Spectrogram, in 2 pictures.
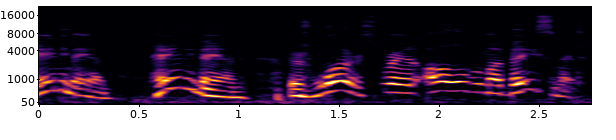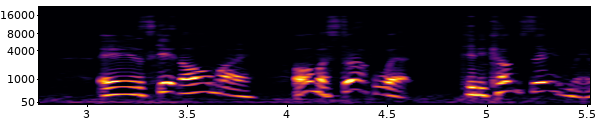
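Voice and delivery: put-on very high, trembling, hysterical, quivering panic. Retelling an early call from a man in hysterics, imitating a quivering, panicked voice. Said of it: "His voice was quivering".

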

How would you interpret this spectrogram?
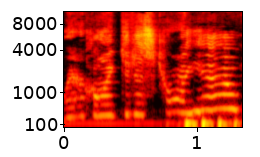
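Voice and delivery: shrill, sped-up, excited robotic scream. Explaining how Daleks normally sound, the speaker acts out an example: screaming Dalek voice. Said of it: "they can scream and they speed up their talking when they're very excited".

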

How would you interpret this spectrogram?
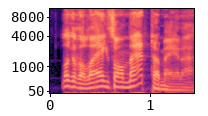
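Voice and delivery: transatlantic accent with wide pitch range.

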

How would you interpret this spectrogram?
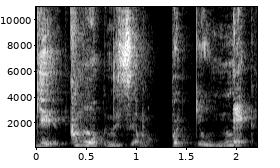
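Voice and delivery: mock savage, vicious, menacing voice. Retelling how a cellmate threatened others: imitating a vicious threat.

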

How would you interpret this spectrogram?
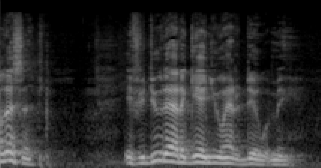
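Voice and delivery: voice dropped as low as possible. Acting out a warning to a young grandchild, as deep as possible. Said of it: "With the most bass I can have in my voice".

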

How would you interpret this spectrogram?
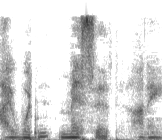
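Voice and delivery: very quiet, soft, hushed whisper. She replies into his ear, whispered. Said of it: "she whispered into his ear".

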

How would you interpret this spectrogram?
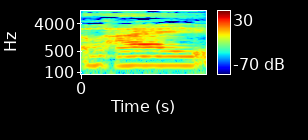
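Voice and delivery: mock flirty delivery. Retelling how a guy outside greeted them: imitating a flirty greeting. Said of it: "trying to be flirty".

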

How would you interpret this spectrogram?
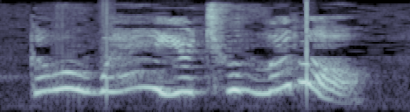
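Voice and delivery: very high, loud cry through chattering teeth. Dripping wet, riding away from his clutching relatives: through chattering teeth. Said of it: "Ralph said through chattering teeth".

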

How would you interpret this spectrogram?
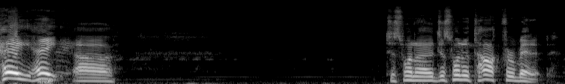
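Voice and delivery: very loud, high-pitched shout. Voicing a character calling out from a hundred yards away: shouting loudly. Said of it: "he, like, shouts loudly".

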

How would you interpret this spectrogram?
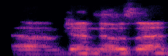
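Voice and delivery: ordinary talk

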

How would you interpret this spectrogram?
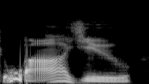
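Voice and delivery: snotty, obnoxious taunting voice. The captor Whelm mimics the party's question, in Whelm's obnoxious mocking voice. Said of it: "mimicking you in an obnoxious voice".

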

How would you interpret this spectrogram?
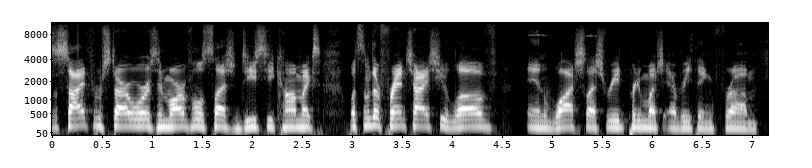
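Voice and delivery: normal talking voice

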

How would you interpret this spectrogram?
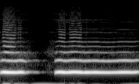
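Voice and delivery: high, loud train whistle hoot. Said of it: "what makes this sound?".

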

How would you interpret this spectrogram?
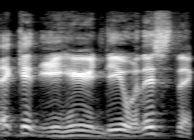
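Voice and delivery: put-on light nasal voice. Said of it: "It's so light and nasal".

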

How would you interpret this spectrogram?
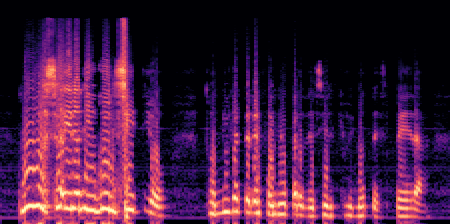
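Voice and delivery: furious, enraged yell, pitched very high, shrill. Connie, hands on hips, turns on her husband Carlo; shouted furiously. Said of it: "Connie gritó a su marido".

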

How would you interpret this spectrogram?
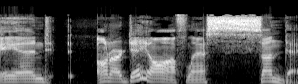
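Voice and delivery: voice breaking mid-phrase, words drawn out. Starting a story about a day off, voice cracking. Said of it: "did you hear my voice crack just there".

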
